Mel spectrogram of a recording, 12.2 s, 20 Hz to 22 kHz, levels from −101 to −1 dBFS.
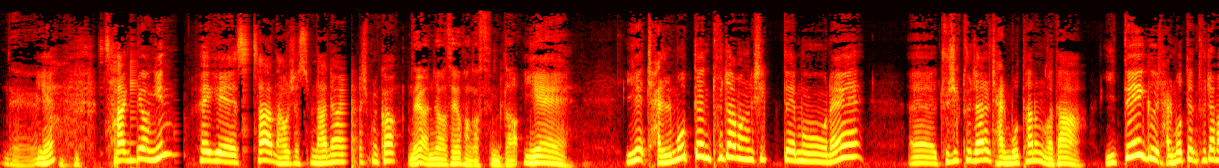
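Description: From 0.61 to 1.38 s the speech shows repeated stalls (stutter): six times the jitter buffer ran dry because packets came in late, and the receiver held the last sound, about 150 ms in total with the longest gap 60 ms. Nothing is lost, but the phrase drags and jerks.

At 1.74 to 1.85 s a short stall from a late packet follows. One packet missed its playout time, so the receiver extended the preceding sound by 90 ms and then resumed exactly where it stopped, leaving one sound audibly held too long.

Two call audio freezes occur at 2.43 to 2.58 s and 3.41 to 3.61 s. The speech halts, the last sound carries on as a fading buzz with a brief moment of silence, then resumes without loss. This was likely packets held up in transit, adding about 130 ms and 180 ms of delay.

From 4.81 to 6.67 s a jitter buffer slow-down stretches the speech to 85% speed. The receiver rebuilt its reserve by repeating single pitch periods and pause fragments, inserting about 279 ms in total, so syllables sound drawn out while pitch stays unchanged.

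From 8.16 s to 12.16 s, a jitter buffer speed-up runs the speech at 111% speed. Having accumulated surplus audio, the receiver trimmed short pitch-period pieces repeatedly, roughly half a second altogether, so delivery sounds hurried at the same pitch.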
